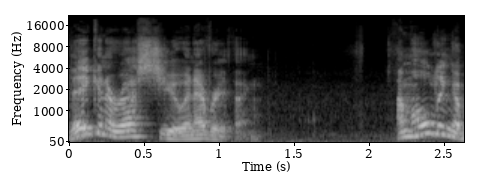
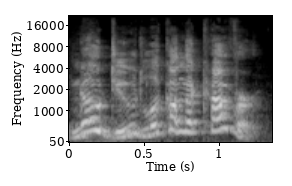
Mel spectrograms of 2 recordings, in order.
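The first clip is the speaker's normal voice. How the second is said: much higher and louder, urgent; urgent exclaim; 9 dB louder than usual. Retold or imitated. Tyler pointing at the hidden brick, frantic high voice.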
